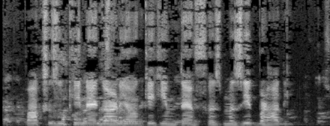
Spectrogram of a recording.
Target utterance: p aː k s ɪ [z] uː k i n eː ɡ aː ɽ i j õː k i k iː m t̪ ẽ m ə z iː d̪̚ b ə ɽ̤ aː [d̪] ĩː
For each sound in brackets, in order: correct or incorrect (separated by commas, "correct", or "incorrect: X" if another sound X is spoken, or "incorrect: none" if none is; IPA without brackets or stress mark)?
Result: correct, correct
